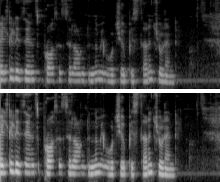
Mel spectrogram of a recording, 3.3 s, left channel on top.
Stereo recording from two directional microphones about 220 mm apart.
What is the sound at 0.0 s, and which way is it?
Speech, 45° right (ahead or behind).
